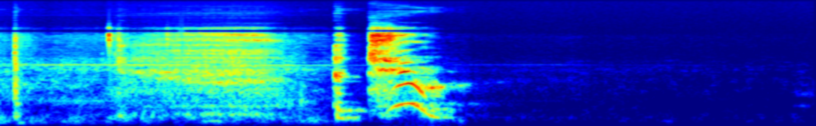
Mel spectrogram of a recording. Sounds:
Sneeze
